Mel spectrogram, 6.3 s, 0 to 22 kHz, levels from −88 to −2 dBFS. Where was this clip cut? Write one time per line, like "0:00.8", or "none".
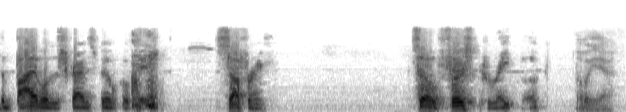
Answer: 0:02.2
0:04.8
